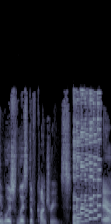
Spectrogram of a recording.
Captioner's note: chiming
